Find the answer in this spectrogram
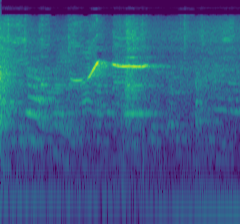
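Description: A green parrot whistling: one clear whistled note that leaps upward about a second in and is held for roughly half a second.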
